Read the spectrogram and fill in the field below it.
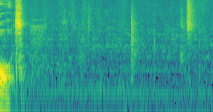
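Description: Liquid pours and trickles into a container.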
